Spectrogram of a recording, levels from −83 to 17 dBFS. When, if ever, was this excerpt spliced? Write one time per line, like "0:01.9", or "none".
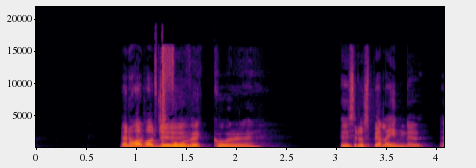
0:01.1
0:03.2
